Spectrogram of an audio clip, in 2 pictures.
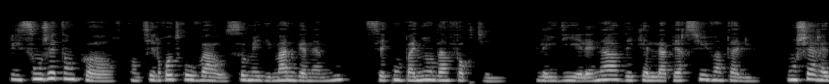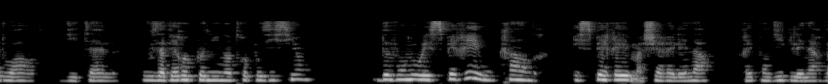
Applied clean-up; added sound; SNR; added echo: none; none; none; none.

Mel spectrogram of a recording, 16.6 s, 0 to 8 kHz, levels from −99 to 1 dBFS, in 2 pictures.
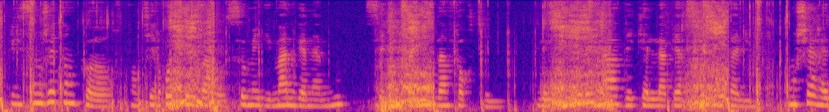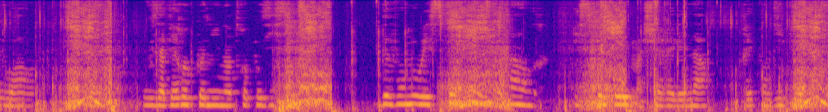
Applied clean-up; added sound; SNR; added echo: none; Zipper (clothing); -1 dB; none.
